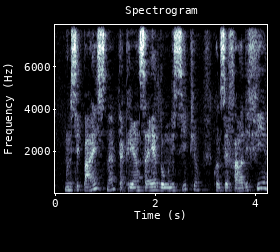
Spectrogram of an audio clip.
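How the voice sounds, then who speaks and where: Somewhat breathy, a man speaks at a fairly high pitch with ordinary pitch variation. His pace is fairly slow. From southern Brazil, Santa Catarina (Canoinhas, São Bento do Sul). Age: 30s. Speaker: speech therapist and children's book author. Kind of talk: interview on live radio/stream. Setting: radio studio live stream. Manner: hesitant, many fillers and repetitions.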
